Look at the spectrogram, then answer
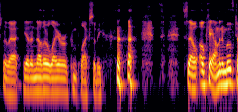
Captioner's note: laughs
